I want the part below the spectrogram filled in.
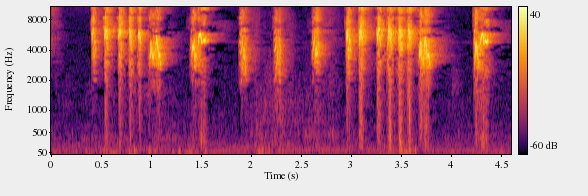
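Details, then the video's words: Horsfield's bush lark, called branjangan, singing vigorously on stage with fast chattering trills and scratchy twittered phrases. Short gaps separate the phrases. "Burung branjagan gacor naik panggung"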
